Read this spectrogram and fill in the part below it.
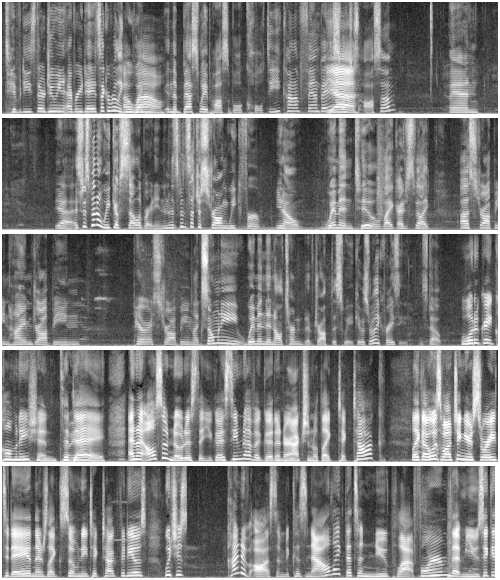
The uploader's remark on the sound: at Okeechobee Fest!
